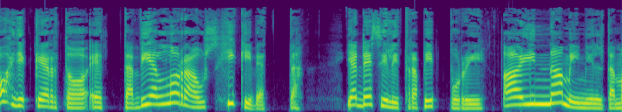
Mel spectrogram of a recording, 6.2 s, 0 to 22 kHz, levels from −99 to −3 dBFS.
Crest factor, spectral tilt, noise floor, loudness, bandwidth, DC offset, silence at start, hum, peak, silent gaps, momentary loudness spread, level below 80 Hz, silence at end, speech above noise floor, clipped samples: 12 dB; -5 dB/octave; -38 dBFS; -12 LUFS; 16 kHz; under 0.1%; 0 s; none; 0 dBFS; none; 10 LU; -60 dBFS; 0 s; 26 dB; under 0.1%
